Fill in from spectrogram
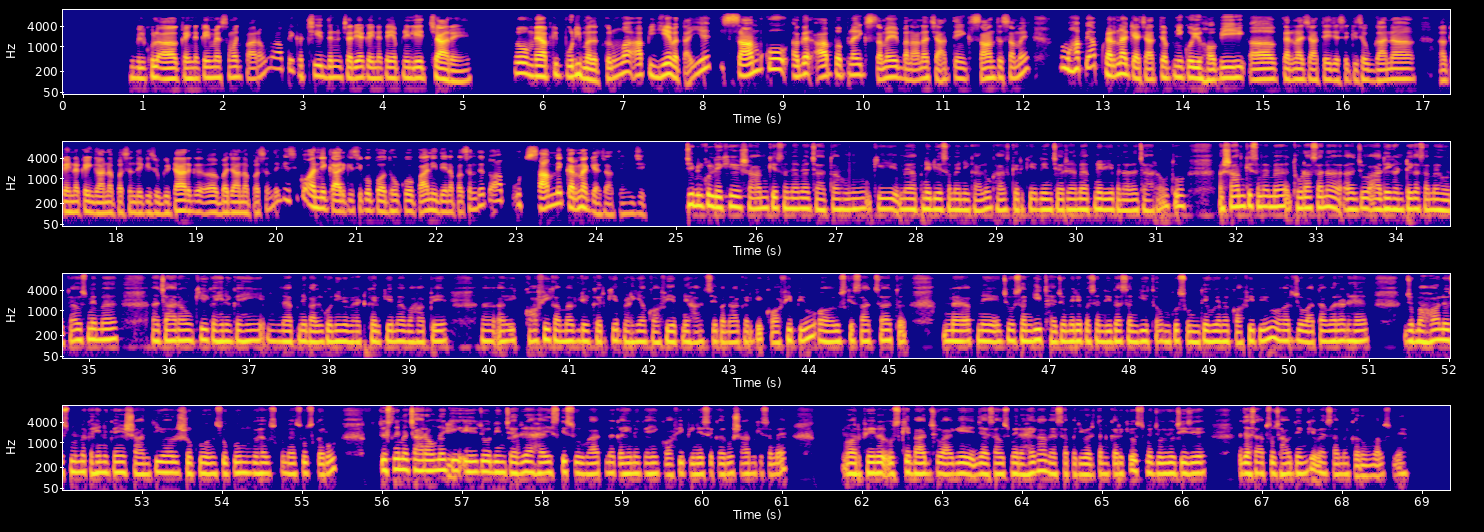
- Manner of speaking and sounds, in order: in English: "हॉबी"
- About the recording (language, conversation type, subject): Hindi, advice, मैं शाम को शांत और आरामदायक दिनचर्या कैसे बना सकता/सकती हूँ?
